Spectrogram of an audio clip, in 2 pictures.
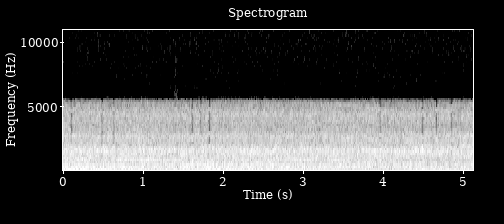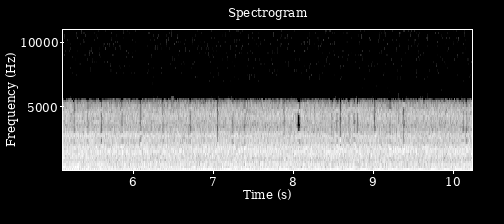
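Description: Fire engine's diesel engine running steadily, driving its pump with a charged hose line out. The low rumble deepens and grows a little louder about halfway through.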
